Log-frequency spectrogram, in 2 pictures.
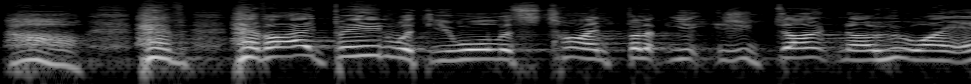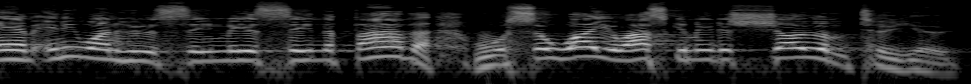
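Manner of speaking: loud, high exasperation; a teacher whose students never got it; loud weary exasperation; exasperated Jesus. Retold or imitated. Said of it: "rolling his eyes going".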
